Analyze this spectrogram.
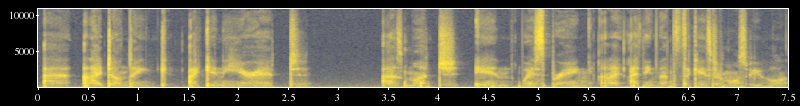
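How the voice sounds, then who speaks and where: A woman with a light Irish accent whispers a breathy, self-conscious, stream-of-consciousness ASMR ramble. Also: moderate pace, pushed and bright. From Ireland. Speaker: ASMR video creator.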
